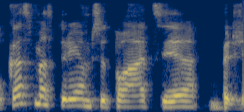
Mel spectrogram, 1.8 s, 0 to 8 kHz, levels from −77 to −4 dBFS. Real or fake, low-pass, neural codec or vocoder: fake; 7.2 kHz; vocoder, 24 kHz, 100 mel bands, Vocos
